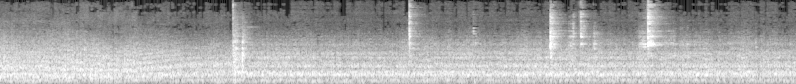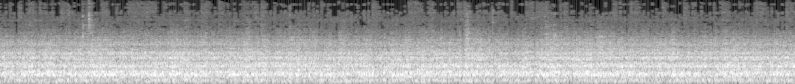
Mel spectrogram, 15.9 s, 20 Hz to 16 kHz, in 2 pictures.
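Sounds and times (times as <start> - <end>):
steel pieces clinking: 5.5 - 6.8.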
